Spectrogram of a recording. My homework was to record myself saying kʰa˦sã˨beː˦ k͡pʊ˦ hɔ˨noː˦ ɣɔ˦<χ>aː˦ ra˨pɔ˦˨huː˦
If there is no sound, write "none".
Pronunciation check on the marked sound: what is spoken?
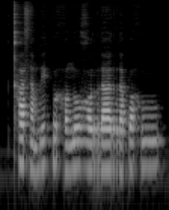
r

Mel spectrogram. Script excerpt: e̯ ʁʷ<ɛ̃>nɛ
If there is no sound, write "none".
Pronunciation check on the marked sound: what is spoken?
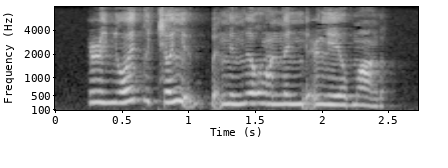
ɛ̃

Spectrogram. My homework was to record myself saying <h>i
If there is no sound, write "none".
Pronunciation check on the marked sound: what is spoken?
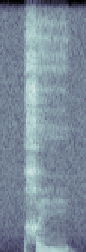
χ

